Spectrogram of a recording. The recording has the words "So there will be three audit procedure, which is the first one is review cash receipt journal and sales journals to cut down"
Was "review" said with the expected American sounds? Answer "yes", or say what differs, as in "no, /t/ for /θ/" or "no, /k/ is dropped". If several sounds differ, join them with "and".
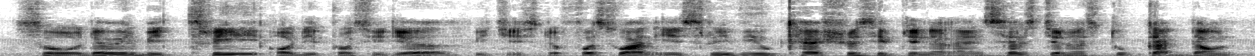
yes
